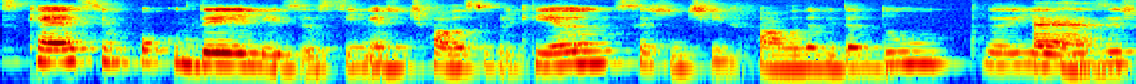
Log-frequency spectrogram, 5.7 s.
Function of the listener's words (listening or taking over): listening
